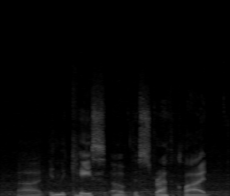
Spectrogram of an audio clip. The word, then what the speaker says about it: Strathclyde: Strathclyde? Yeah. No, oh, the 18-year-old, not the Yeah. 16, the 18-year-old. Yeah, no, you nailed it. Strathclyde.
